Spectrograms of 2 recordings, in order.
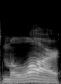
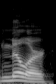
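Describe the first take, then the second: First: The name is said the Scottish way. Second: The name is said the non-Scottish way. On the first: "I guess that's the Scottish pronunciation" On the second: "as soon as I said Millar"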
